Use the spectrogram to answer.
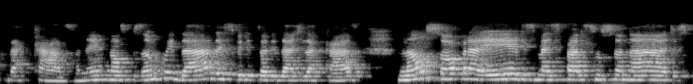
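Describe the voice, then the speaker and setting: A woman's voice: mid-range voice, a bit bright. A woman, a nun as an interview guest, speaking reflectively with frequent fillers. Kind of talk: radio interview answer. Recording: echoey, slightly muffled room.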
